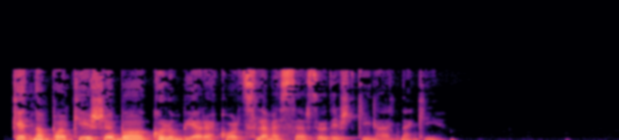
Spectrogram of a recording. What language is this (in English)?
Hungarian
